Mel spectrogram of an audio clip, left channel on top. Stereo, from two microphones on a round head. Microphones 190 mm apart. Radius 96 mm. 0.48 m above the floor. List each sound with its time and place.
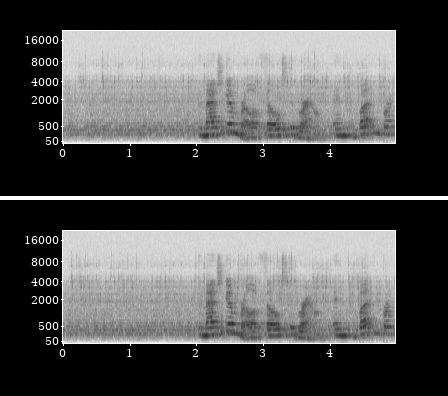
2.0 s a woman speaking: 30° right (ahead or behind), 1.9 m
